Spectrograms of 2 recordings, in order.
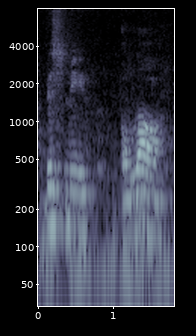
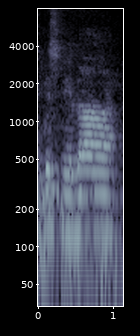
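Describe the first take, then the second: First: The words are said separately, each one distinct. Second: The words are run together into one word. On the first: This is the proper reading. The speaker calls it right. "That's the proper way of saying it" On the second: This is the altered reading. The speaker calls it wrong. "But they would say"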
